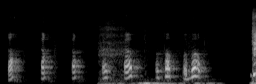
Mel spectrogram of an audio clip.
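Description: A person imitates a chicken, with four short clucking bursts spaced apart followed by a longer run of squawky, warbling clucks, close and loud.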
